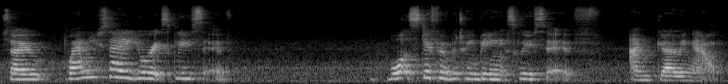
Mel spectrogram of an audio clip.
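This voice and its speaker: A woman's voice: on the high side, lively intonation, slow pace, reverberant, a little hiss or hum, low-quality recording. A young woman with a whiny voice, ranting frankly to camera in a casual vlog. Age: young adult. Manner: emphatic and frank, with frequent fillers. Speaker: vlogger.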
